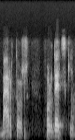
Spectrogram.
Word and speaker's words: Bartosz Hordecki: Bartosz Hordecki. This is correct pronunciation in Polish, okay?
